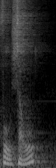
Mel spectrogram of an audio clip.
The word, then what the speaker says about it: phù sẩu: Sẩu ta đọc là thủ, là tay. Phù là nổi trên mặt nước, cũng như phù gia phím trạch, là nhà nổi, nhà bè. Phù thủ đọc là phù sẩu mới đúng điệu, và đó là rương nhẹ xách trên tay.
